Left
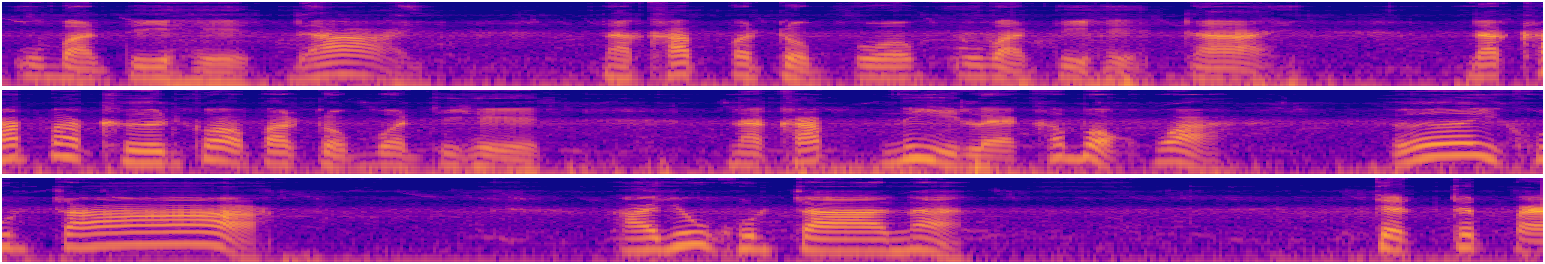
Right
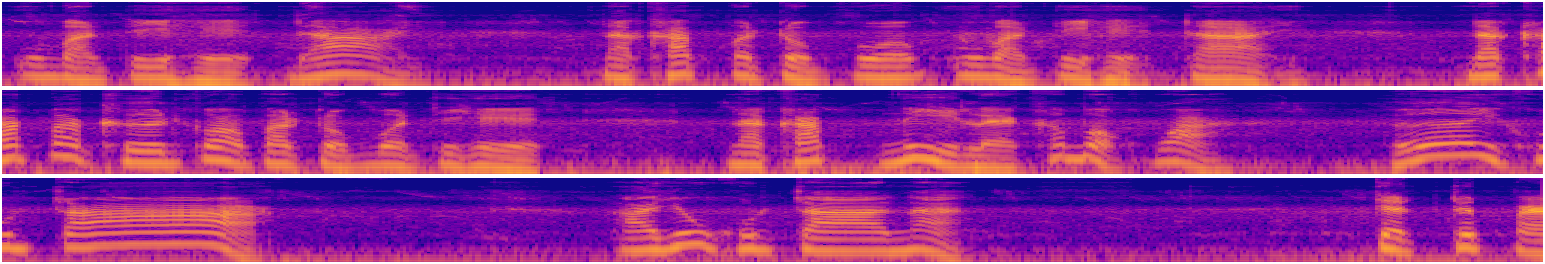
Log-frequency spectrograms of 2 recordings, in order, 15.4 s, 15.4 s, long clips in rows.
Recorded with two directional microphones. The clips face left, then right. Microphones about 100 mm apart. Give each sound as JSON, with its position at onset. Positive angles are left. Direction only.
{"t": 0.0, "sound": "speech", "side_deg": 30}
{"t": 12.3, "sound": "speech", "side_deg": 35}
{"t": 14.8, "sound": "speech", "side_deg": 25}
